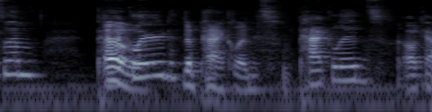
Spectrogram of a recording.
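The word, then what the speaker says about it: Pakled: Packlids? Okay, I wasn't say Packard, and I'm like, that is not how you pronounce it.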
